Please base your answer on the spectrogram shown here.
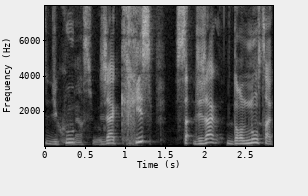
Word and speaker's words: CRSP: Exactement, comme le nom l'indique, c'est CRSP, il n'y a pas de voyelle, c'est un bruit. Crisp. Donc déjà, pour le prononcer, il faut croquer dans un de nos sandwichs, comme ça vous arrivez à le prononcer.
